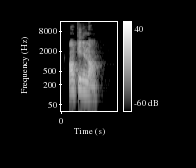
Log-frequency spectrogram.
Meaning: 1. piling up, stacking 2. close-packing (e.g. of atoms in a crystal)
- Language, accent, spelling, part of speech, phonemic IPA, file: French, France, empilement, noun, /ɑ̃.pil.mɑ̃/, LL-Q150 (fra)-empilement.wav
